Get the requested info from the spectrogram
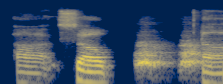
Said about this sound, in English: I'm sorry. I get distracted by my dog barking.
